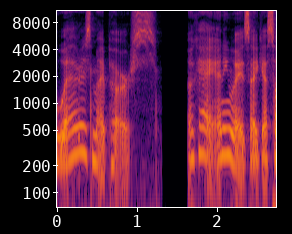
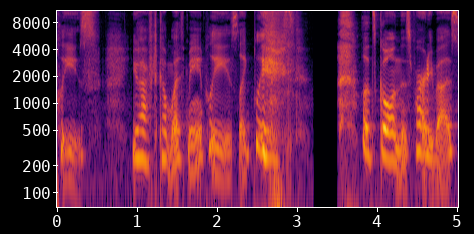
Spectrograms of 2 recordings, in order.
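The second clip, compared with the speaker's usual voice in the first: put-on breathless, hyperventilating pleading voice. Retelling begging a friend to come along, imitating own breathless pleading.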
